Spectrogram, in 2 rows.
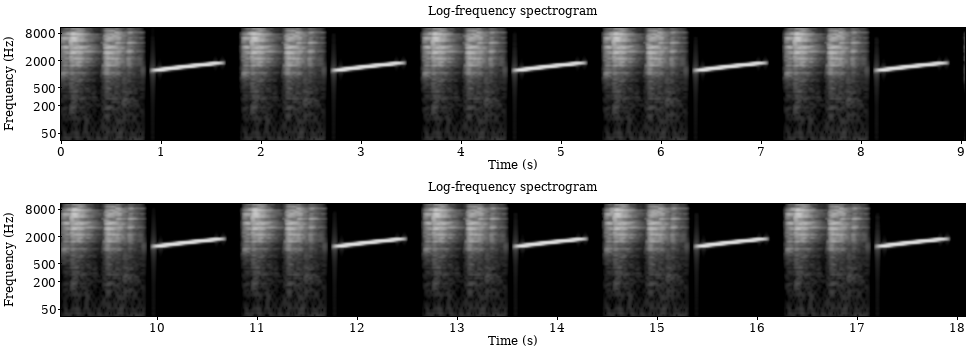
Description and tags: Cỗ Máy Hoạt Hình
Audacity:
• Copy 1 from 1.619s to 2.030s
• Copy 2 from 5.480s to 5.879s
• Create→Add New→Stereo track (right)
• Paste copy 1 (at 0.000s)
• Paste Copy 2 (at 0.410s)
• Generate→Silence… (at end: 0.810s)
Duration: 00h 00m 00.100s
• Generate→Chirp... (at 0.910s)
- Waveform: Sine
- Start
Frequency: 1200
Amplitude: 0.7
- End
Frequency: 1800
Amplitude: 0.4
- Interpolation: Linear
- Duration 00h 00m 00.700s
• Effect→Fade In (from 0.910s to 0.982s)
• Effect→Fade Out (from 1.540s to 1.610s)
• Generate→Silence… (at end:1.610s)
Duration: 00h 00m 00.200s
• Effect→Repeat
Number of repeats to add: 9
